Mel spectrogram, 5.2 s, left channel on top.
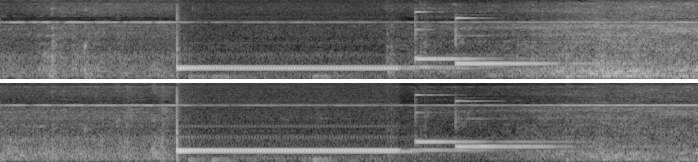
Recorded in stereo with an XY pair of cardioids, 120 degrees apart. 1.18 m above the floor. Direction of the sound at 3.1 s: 40° left.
